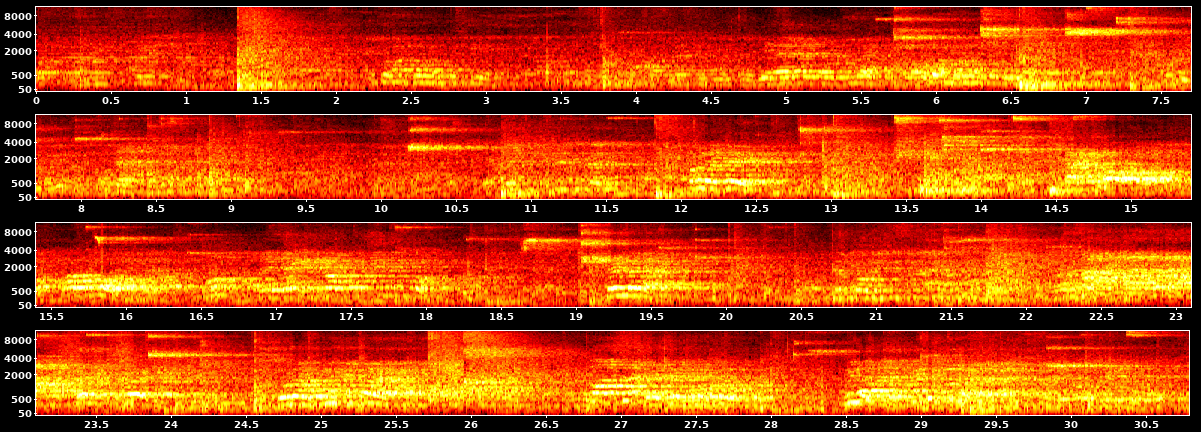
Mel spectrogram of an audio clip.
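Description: Futsal ball being kicked and bouncing on an indoor court, sharp thuds echoing around a large sports hall, among the shouts of players.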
